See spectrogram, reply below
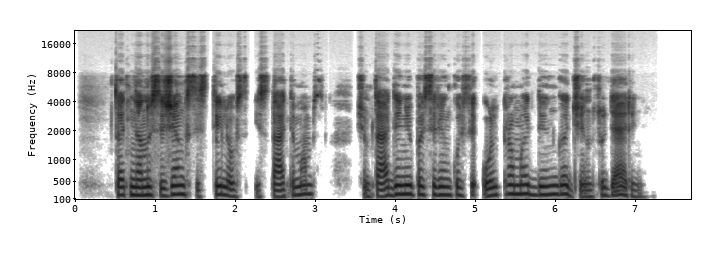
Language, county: Lithuanian, Kaunas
